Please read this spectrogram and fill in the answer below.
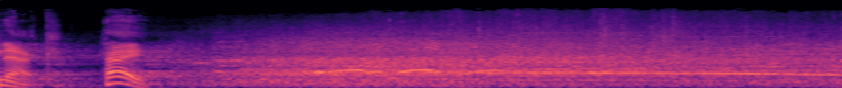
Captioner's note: audience laughs; audience applauds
